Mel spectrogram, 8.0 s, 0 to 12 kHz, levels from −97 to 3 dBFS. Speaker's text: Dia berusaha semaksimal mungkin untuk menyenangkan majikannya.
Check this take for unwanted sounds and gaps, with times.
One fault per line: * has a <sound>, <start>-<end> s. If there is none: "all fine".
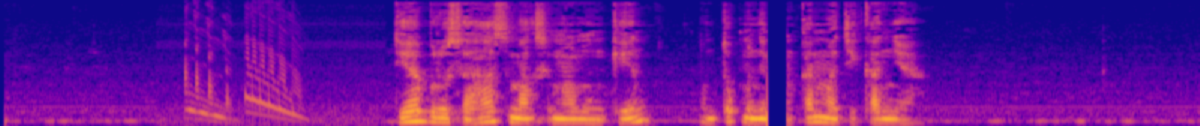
* has a chirp, 1.2-2.1 s
* has a dropout, 5.1-5.2 s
